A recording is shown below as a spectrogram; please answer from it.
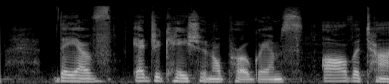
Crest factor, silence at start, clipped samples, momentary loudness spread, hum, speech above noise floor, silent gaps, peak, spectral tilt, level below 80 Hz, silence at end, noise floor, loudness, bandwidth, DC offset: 18 dB; 0.05 s; under 0.1%; 9 LU; none; 24 dB; none; -8 dBFS; -5 dB/octave; -60 dBFS; 0 s; -47 dBFS; -24 LUFS; 16.5 kHz; under 0.1%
